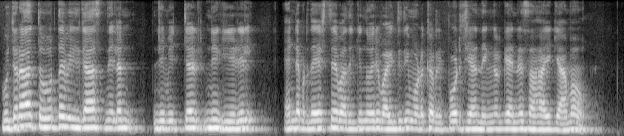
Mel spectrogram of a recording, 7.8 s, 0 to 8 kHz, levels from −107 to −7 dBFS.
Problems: low volume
